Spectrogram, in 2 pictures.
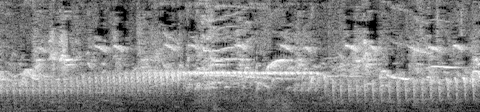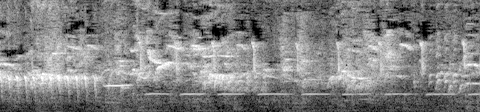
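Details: Red siskin song of rapid chirps and a dry buzzy trill, ending with a steady, level thin tone held beneath scattered twitters.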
